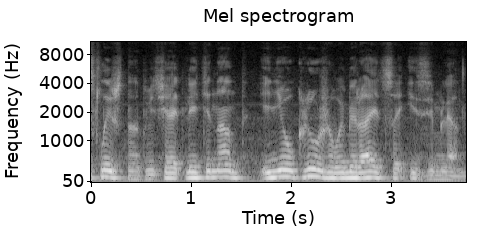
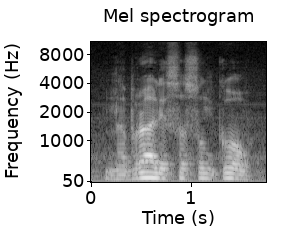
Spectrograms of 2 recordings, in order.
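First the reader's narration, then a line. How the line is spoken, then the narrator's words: Muttering, disdainful. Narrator (Russian): бормочет Кравцов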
